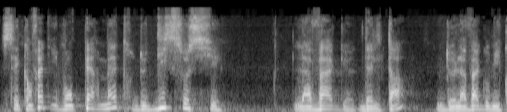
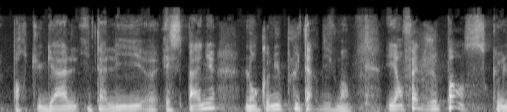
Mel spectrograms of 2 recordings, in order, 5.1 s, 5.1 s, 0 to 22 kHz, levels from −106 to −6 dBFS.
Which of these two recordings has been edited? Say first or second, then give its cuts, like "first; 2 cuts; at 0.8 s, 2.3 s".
second; 1 cut; at 3.8 s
